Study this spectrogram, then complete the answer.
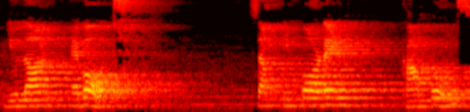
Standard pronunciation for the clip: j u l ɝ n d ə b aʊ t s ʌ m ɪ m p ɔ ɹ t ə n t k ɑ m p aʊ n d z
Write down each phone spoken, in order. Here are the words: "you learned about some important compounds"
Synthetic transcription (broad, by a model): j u l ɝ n ə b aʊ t s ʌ m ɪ m p ɔ ɹ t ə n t k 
